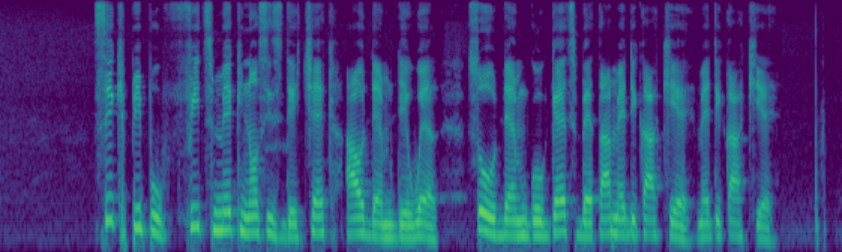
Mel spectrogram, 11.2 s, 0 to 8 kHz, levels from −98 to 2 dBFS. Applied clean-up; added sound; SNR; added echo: none; none; none; none.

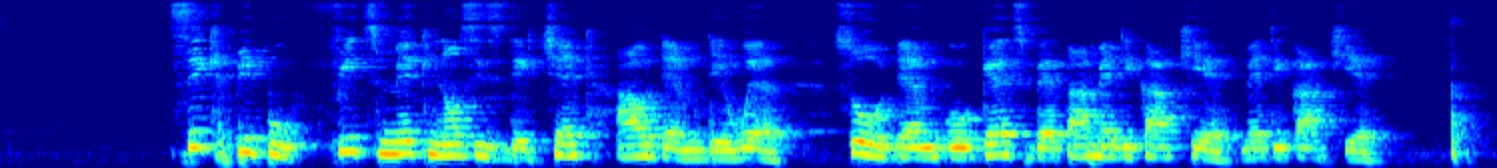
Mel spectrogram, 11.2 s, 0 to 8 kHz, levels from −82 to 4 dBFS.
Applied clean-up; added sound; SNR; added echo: none; none; none; reverberation time 0.6 s.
